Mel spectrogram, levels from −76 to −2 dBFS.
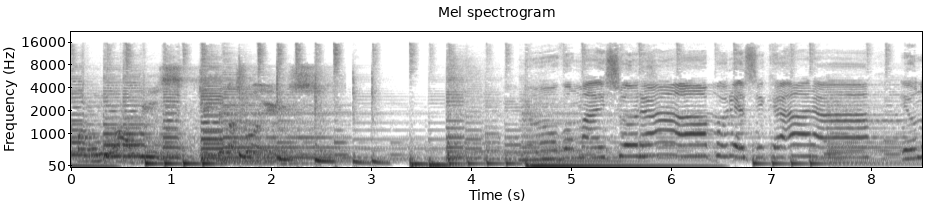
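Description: No audible technical faults occur anywhere in this recording.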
